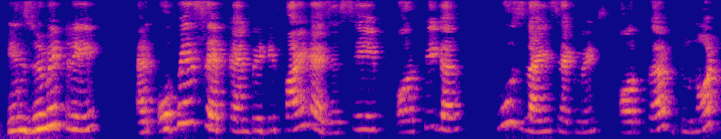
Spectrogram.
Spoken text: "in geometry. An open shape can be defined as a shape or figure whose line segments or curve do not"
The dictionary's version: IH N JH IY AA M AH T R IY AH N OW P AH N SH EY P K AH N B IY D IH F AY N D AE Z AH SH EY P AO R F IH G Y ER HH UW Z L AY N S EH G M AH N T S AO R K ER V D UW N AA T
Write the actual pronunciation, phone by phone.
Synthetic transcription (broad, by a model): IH N Z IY M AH T R IY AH N OW P AH N S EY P K AH N B IY D IH F AY N D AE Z AH S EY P AO R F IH G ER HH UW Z L AY N S EH G M AH N T S AO R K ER P D UW N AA T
